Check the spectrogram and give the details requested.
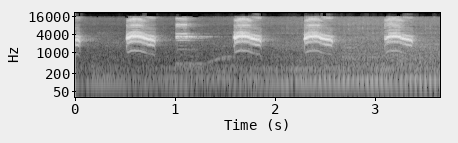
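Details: Cendet, the Long-tailed shrike (Lanius schach), described as able to imitate many other birds, repeats loud grating squawks roughly every three-quarters of a second, four in all, with a faint low hum behind.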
